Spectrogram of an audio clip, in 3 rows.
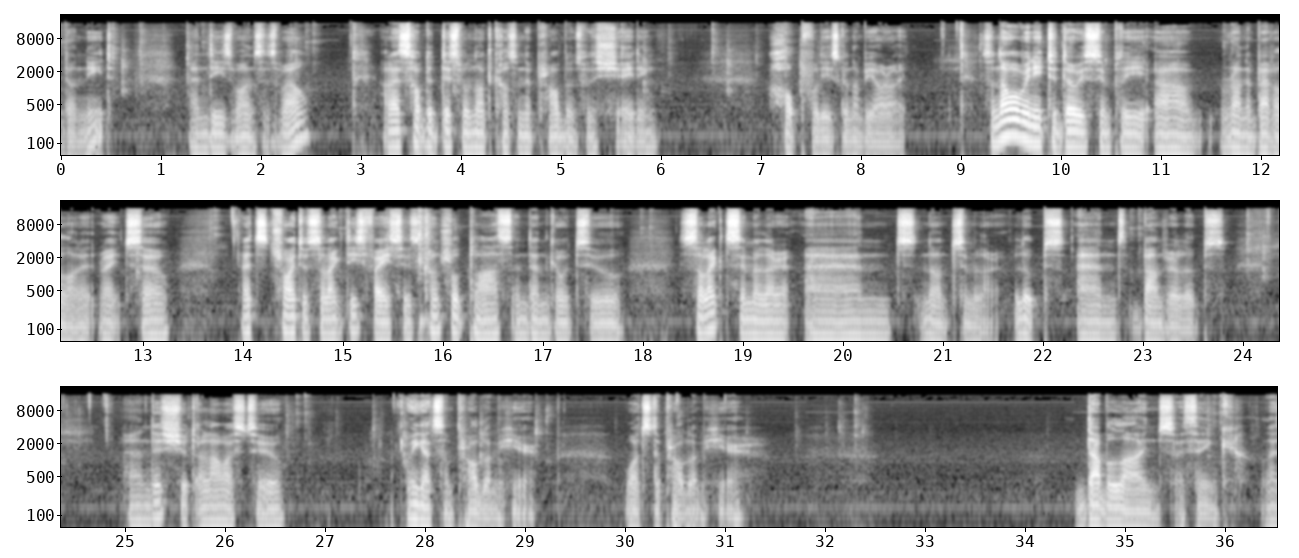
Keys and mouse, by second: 0.4 shift+click, 1.2 alt+shift+click, 1.8 alt+shift+click, 2.4 x, 3.7 click, 4.8 KP_5, 5.6-6.7 shift+middle drag, 7.2 shift+middle click, 8.9 Tab, 9.8 click, 10.8 Tab, 11.4 click, 12.7 shift+click, 14.8 shift+middle click, 15.6 ctrl+KP_Add, 17.8-22.8 middle drag, 24.0 shift+click, 25.3 ctrl+b, 27.6 shift+click, 28.4 shift+click, 29.0 Tab, 30.2 Tab, 32.1 ctrl+b.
